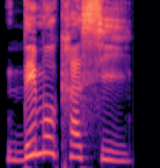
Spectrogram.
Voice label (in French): "démocratie", French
